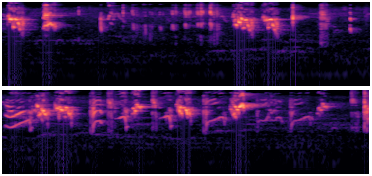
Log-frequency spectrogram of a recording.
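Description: Budgerigars chatter busily, a tumble of scratchy squawks, rising chirps and quick warbled notes with barely a pause.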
